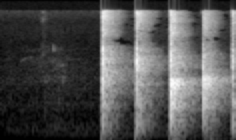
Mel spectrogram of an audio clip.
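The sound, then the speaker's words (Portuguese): Hands clap five times in quick, steady succession after a short silence, each clap sharp and moderately loud, with no voices present. “Palmas, então estou aqui dando palmas.”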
